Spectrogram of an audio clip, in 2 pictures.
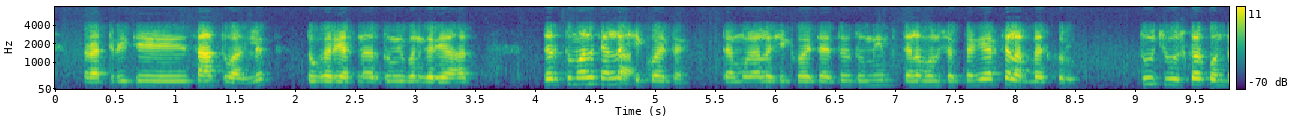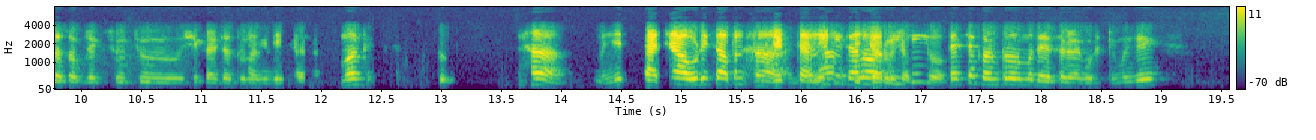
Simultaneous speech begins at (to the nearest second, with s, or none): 16 s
